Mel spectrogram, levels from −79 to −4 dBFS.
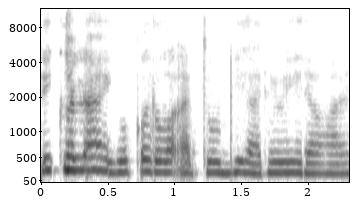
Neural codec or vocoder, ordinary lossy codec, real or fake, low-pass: codec, 24 kHz, 1.5 kbps, HILCodec; Opus, 16 kbps; fake; 10.8 kHz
